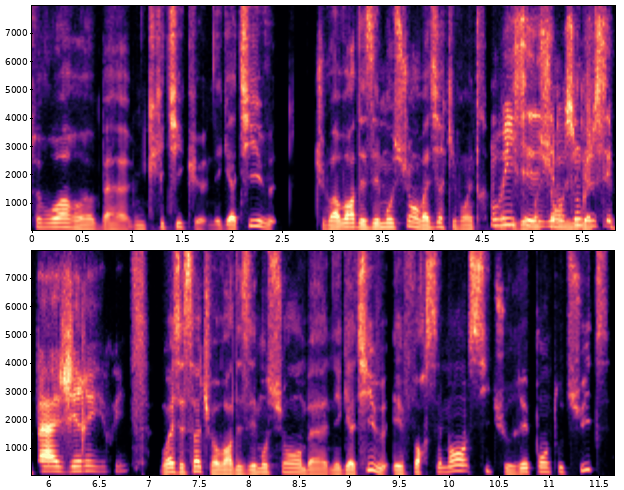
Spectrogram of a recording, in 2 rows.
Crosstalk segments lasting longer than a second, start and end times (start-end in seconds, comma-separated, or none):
4.6-5.8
